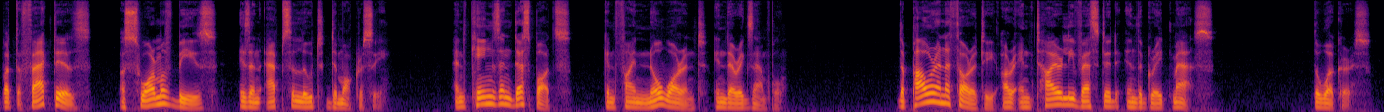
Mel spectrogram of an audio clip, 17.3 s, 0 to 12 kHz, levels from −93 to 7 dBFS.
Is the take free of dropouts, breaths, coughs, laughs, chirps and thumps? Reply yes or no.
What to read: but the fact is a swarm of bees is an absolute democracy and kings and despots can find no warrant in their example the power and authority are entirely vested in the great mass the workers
yes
